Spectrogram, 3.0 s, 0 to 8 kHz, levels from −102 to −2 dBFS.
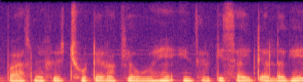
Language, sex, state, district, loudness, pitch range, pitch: Hindi, female, Madhya Pradesh, Dhar, -15 LUFS, 185-195 Hz, 185 Hz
